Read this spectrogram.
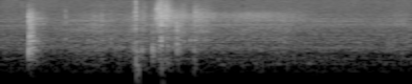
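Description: A cardboard box is handled and rustles.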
